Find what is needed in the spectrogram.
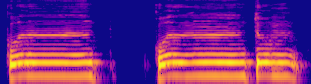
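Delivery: very slow كنتم with a long pure n hum; short u, then hold the n of كنتم before the t; clear held noon. Shown as a demonstration. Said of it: "أنت عندك نون تاء".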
